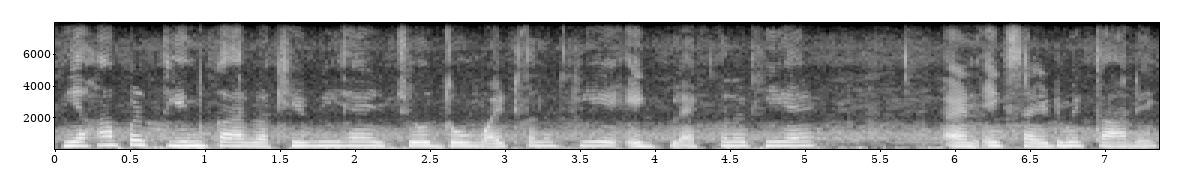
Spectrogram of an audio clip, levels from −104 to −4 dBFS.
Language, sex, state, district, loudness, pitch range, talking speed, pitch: Hindi, female, Maharashtra, Gondia, -14 LUFS, 225-245 Hz, 195 wpm, 235 Hz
